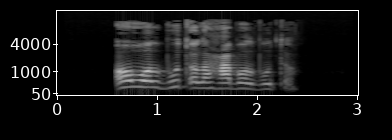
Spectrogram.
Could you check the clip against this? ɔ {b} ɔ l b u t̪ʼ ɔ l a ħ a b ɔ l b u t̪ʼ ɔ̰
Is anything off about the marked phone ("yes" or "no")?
yes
